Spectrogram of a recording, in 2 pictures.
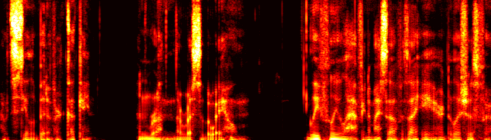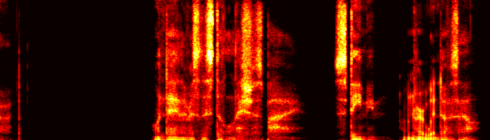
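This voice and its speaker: A man playing a courteous, self-amused demon king in an ASMR roleplay, speaking in a genteel, formal way with a husky, breathy voice. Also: measured pace, no echo, clean studio sound, full character voice. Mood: nostalgic, wistful. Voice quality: very deep, husky, gravelly, often breathy near whisper. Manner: leisurely, genteel, archly formal with soft chuckles.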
